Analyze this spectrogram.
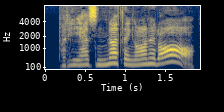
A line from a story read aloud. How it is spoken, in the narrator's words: cried at least the whole people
